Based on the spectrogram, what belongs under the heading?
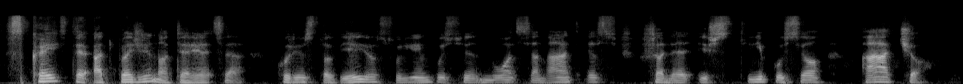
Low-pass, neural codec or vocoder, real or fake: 9.9 kHz; codec, 16 kHz in and 24 kHz out, 0.8 kbps, FocalCodec, streaming, 65536 codes; fake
